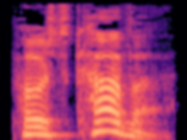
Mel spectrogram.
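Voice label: "postcava", British English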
